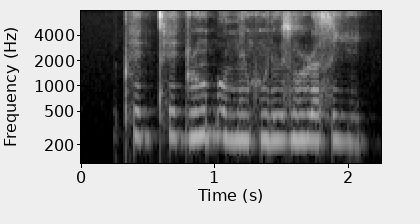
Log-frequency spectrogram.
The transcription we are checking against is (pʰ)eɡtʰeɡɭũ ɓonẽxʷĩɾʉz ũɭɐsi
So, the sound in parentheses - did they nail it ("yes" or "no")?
yes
